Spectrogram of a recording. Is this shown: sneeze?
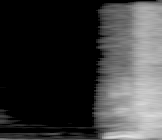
yes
